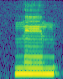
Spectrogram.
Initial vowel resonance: nasal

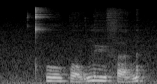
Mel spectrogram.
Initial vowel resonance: oral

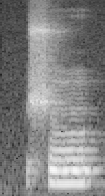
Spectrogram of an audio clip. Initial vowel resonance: nasal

